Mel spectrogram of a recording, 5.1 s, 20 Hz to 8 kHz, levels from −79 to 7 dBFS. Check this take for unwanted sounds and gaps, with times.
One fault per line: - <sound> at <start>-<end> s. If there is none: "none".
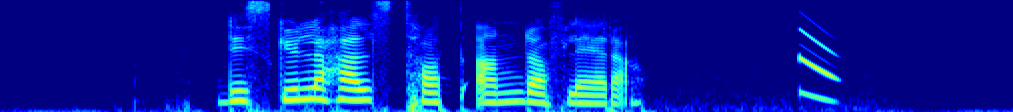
- chirp at 4.0-4.2 s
